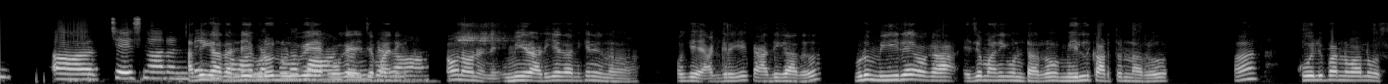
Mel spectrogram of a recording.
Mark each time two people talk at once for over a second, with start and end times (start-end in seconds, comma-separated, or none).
1.9-4.0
